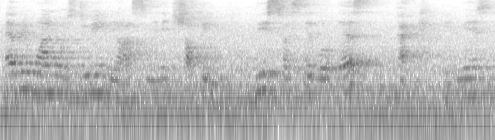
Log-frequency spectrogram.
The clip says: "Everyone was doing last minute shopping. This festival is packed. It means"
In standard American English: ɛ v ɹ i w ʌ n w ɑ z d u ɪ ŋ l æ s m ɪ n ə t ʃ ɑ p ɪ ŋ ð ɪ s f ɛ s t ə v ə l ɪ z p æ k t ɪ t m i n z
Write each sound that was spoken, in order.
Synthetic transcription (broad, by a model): ɛ v ɹ i w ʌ n w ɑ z d u ɪ ŋ l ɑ s m ɪ n ə t ʃ ɑ p ɪ ŋ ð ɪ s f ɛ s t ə w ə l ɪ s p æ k ɪ t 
